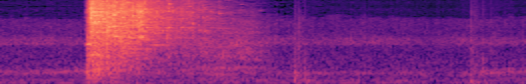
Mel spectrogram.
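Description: An object is smashed in the horror game Amnesia: The Dark Descent, with one loud, sharp shattering crash that rings out, then two faint clinks of settling debris.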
